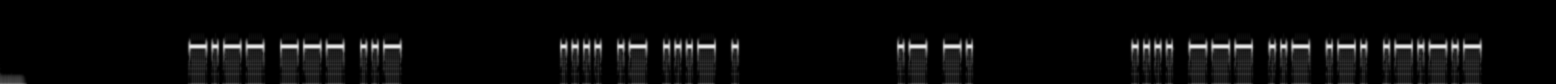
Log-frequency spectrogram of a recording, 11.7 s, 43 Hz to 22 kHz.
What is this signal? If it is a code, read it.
Morse code, heard as a keyed tone, about 28 wpm, 700 Hz. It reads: YOU HAVE AN HOUR.
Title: 4x Word-Spacing - Sentences from Top 400 Words - 28wpm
